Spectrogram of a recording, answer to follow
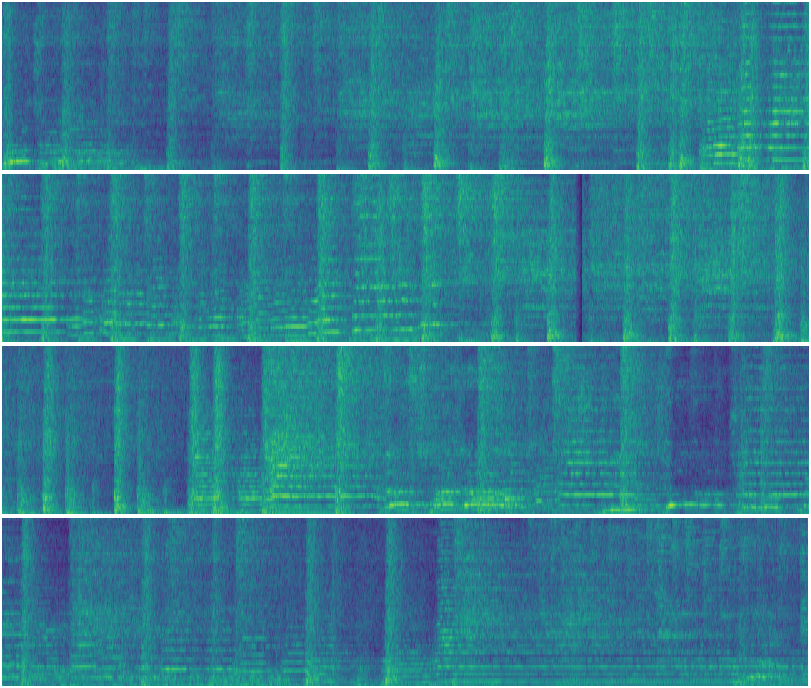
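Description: Small live jazz-blues band playing: trumpet, grand piano, electric bass and drum kit, with the drums keeping a steady beat under shifting melody lines. Near the end the band settles into a long held chord.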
